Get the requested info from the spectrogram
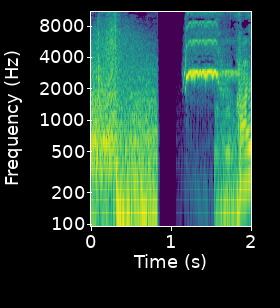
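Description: Intro music cuts off just before a second in, and after a brief dropout a short, loud, high whistle tone sounds, held steady for about half a second.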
